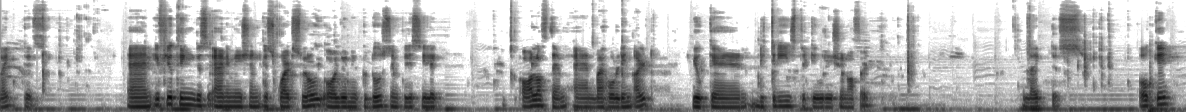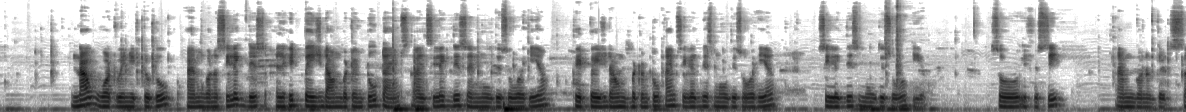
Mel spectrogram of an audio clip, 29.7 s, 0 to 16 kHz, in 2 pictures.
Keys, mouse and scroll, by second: 0.0 space, 0.1 click, 0.4 space, 1.8 click, 2.1 space, 4.3-7.9 drag, 7.9 alt+click, 9.0 alt+-, 11.0 click, 11.2 space, 13.3 -, 14.0 click, 15.3-17.0 typing, 17.3 click, 18.6 Page_Down, 19.9 click, 20.7 [, 21.7 click, 22.9 [, 24.2 click, 24.6 [, 28.5 space.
